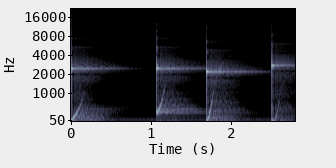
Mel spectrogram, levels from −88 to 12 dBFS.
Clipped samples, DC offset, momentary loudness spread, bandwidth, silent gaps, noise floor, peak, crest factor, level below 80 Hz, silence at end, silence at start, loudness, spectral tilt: under 0.1%; under 0.1%; 21 LU; 12.5 kHz; none; -66 dBFS; -8 dBFS; 22 dB; -52 dBFS; 0 s; 0 s; -28 LUFS; -4.5 dB/octave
